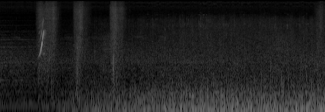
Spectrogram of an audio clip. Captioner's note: thumpthumpthump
